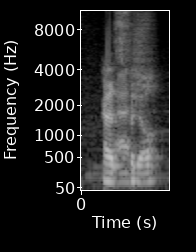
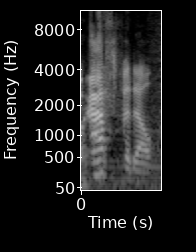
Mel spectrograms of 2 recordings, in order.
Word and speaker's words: Asphodel: destination of Aspold. How do you pronounce that? – Asphodel. – Ash- Asphodel. Oh, Asphodel. Yeah.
